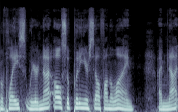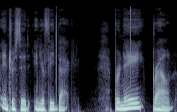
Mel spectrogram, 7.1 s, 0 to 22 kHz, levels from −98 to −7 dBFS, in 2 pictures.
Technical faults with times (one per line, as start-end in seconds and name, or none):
4.67 bit error spike
6.16 bit error spike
